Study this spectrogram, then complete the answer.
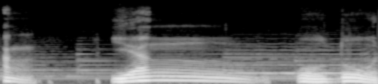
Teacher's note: mensamarkan bunyi dengungan nun sukunnya ini ke huruf qof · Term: ikhfa hakiki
